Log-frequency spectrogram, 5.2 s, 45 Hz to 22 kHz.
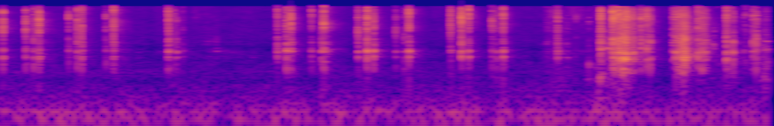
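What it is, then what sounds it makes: Plastic puzzle cube being twisted. A hand-sized, standard 3x3 plastic Rubik's cube is held in both hands while the fingers twist its layers. It makes a rapid series of bright, short clicks and rattles with little low end, and a louder burst of turning near the end.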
